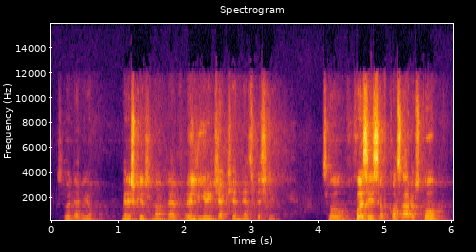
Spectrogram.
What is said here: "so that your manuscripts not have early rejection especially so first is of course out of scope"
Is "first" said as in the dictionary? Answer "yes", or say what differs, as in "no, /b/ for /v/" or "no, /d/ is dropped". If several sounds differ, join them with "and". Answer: no, /t/ is dropped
